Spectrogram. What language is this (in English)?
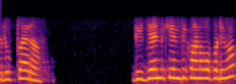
Odia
